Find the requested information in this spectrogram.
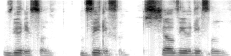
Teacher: টি অনেক সময় ডির মতো উচ্চারণ হয়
